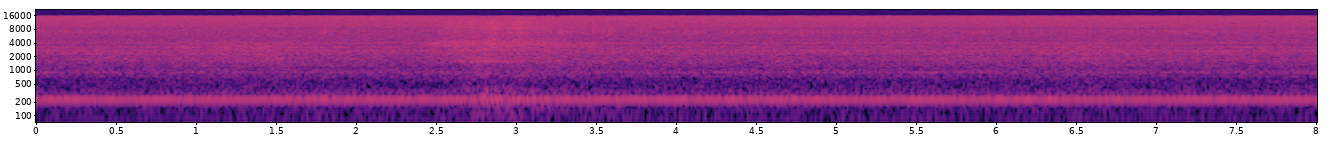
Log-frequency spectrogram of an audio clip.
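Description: Quiet room tone: a steady low hum under a faint hiss, with a faint, brief soft sound about three seconds in.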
